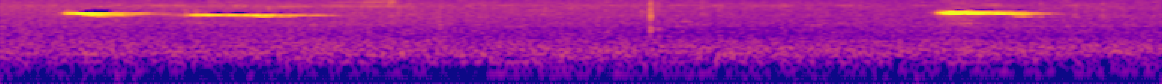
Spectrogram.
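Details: Common kingfisher song: three thin, high, piercing whistles, the first two close together and falling slightly, then a pause of about two seconds before a third sharp whistle, over a quiet background.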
